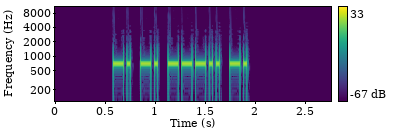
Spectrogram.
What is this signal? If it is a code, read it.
Morse code, heard as a keyed tone, about 34 wpm, 700 Hz. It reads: NN8N
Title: Common Cut Numbers - 4-Digit 35wpm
